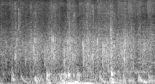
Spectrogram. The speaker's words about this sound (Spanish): Para que sepan que están ustedes ahí, la manera de saludar es un aplauso.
